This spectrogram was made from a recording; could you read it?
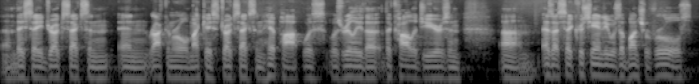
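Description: A man telling his personal faith testimony in a halting, reflective way, often restarting his phrases. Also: rumbling low, level tone, sharp tone. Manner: halting, many restarts and fillers. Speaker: testimony speaker. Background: guitar music.

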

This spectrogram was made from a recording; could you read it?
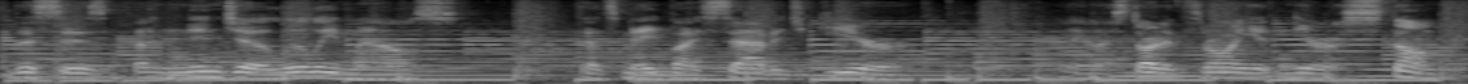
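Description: A man's voice: medium pitch, little pitch movement, unhurried, loud music behind the voice. A middle-aged man hosting a fishing video, explaining and narrating in a plain-spoken way. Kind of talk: explanatory vlog talk and narration.

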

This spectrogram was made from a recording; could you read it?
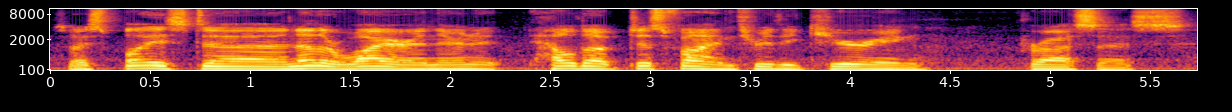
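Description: A man's voice: mid-range voice, unhurried. Man narrating in his home workshop. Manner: plain, explanatory, with many ums and uhs. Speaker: metalworking vlogger. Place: cluttered basement workshop.

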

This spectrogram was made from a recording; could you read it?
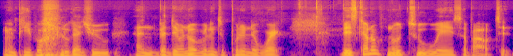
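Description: Middle-aged male host, deep-ish, dry close sound, loose and emphatic with fillers. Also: a little fast, no room sound. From Cameroon. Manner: rambling, emphatic, many fillers. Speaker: podcast host. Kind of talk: casual conversational interview. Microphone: video call.

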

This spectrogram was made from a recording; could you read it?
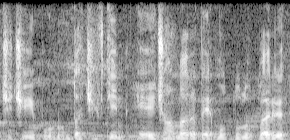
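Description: A man's voice: low voice, fairly even intonation, a little fast. A man reading scripted narration as a news reporter. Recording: music under the voice. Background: music.

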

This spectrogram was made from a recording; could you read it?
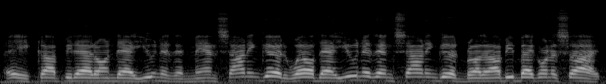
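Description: A man's voice: a little high, steady tone, normal speed, heavy background noise. A man talking casually in CB radio slang, repeating catchphrases as he operates and records. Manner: repetitive, chant-like catchphrases.

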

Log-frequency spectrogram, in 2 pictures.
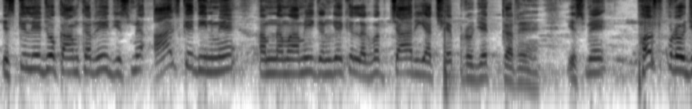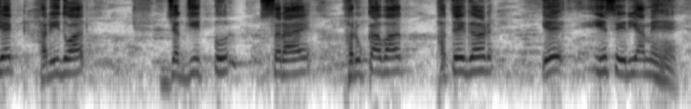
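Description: A man's voice: high-pitched, normal speed, a bit bright. A middle-aged man with an Indian English accent, speaking into a handheld microphone at a booth in a big exhibition hall, explaining his company point by point in long lists. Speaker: company regional head presenting at a trade booth. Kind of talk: sales presentation to a visitor.

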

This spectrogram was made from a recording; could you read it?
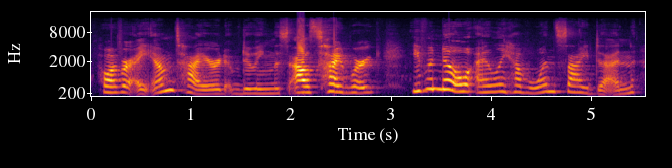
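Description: A woman's voice: high voice, pushed and bright. A young woman casually narrating a craft project on her home channel, chatty and upbeat with light laughs.

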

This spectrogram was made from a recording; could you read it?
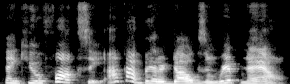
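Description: A big backwoods man from a storybook haggles bluntly and suspiciously, voiced by a woman reader. The delivery is insistent, at a slow pace. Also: a little high, sing-song, bright, forceful tone, heavily acted. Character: huge hairy backwoods man, pushy, suspicious trader.

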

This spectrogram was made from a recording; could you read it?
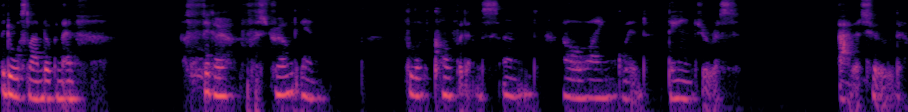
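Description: A woman with a soft, breathy voice reading scripted story narration. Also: fairly low pitch, very slow, long pauses, low-quality recording.

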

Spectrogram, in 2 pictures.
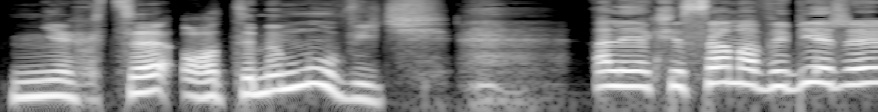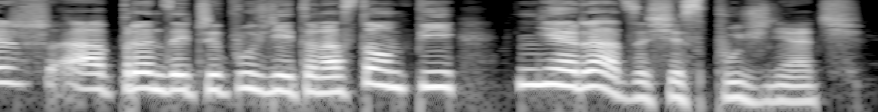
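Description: A mature, controlling husband in a futuristic radio drama. He sounds dour and resigned, quick to scold, and is recorded close and dry. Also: high voice, big pitch swings, no room sound, full character voice. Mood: weary, sullen. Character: weary, sullen, controlling middle-aged husband. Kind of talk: dystopian radio play acting.

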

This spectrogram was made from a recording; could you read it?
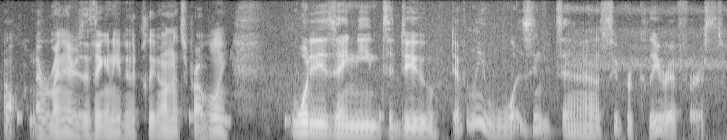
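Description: A man's voice: medium pitch, a little fast, gravelly, darkish tone, slight background noise. A man giving casual, tentative let's-play commentary, thinking aloud and reading on-screen text as he plays. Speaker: gaming video host. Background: game music.

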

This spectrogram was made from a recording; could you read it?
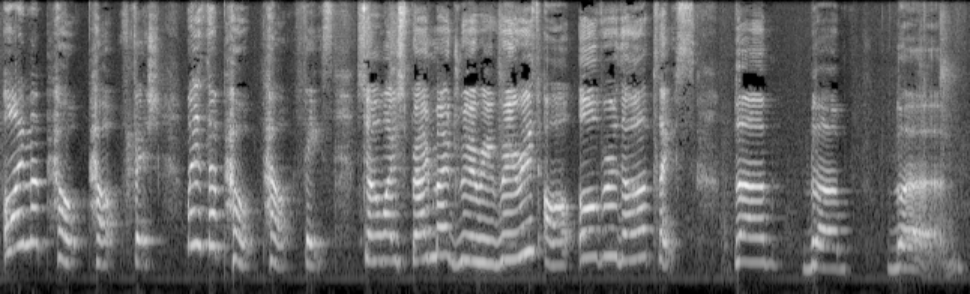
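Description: A woman voicing a gloomy, mopey male fish from a picture book, with slow, drawn-out, mournful delivery. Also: sits high, expressive, a bit bright, full character voice. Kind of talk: children's picture-book character voice.

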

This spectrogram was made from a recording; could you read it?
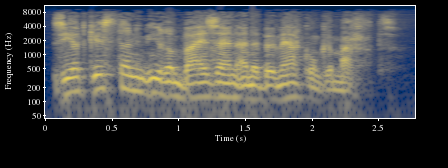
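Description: Stern police inspector, husky, lively intonation, dry official politeness, dubbed old crime film. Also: male voice, medium pitch, fairly quick. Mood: stern, probing. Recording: muffled old film soundtrack.

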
